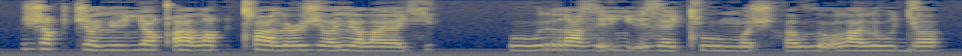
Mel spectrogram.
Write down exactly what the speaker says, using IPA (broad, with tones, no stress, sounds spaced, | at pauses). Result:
ʒ i˦ q t͡ʃ ʌː˨ lʲ ə˞˨ ʎ ə˞˦ qʼ ɛ˦˨ lˠ ʌ˦ q cʰ ɑ˦˨ l ə˞˨˦ ʒ ʌ˨˩˦ lʲ ɛ˨ lˠ ɛː˨ ç | uː˨˩˦ r ɑ˦˨ z ḭ˦˨ ʎ ḭ˨ z ɛ˨ cʰ uː˦˨ ŋ ɔ˨˦ ʃ h ʌ˨˦ w ð ṵ˨˩˦ lˠ ʌ˦ l uː˦ ɟ ʌ˦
